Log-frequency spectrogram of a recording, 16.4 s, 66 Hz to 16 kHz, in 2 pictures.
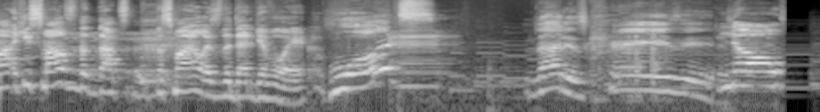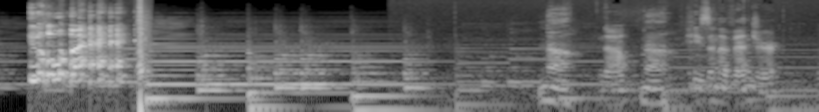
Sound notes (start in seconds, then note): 4.0 buzzer; 9.2 laughs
